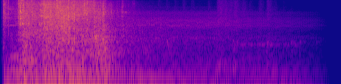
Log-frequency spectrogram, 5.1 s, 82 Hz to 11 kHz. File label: Interface Item Reveal; Counter-Strike Global Offensive; PS3 Windows Xbox 360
